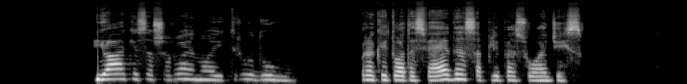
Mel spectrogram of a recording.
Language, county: Lithuanian, Panevėžys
